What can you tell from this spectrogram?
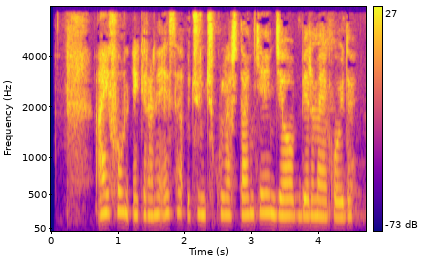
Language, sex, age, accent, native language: Uzbek, female, 18-24, Andijon, Uzbek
